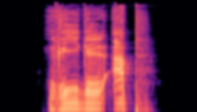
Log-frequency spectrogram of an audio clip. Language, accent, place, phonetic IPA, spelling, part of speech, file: German, Germany, Berlin, [ˌʁiːɡl̩ ˈap], riegel ab, verb, De-riegel ab.ogg
- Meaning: inflection of abriegeln: 1. first-person singular present 2. singular imperative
